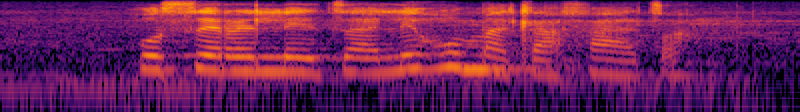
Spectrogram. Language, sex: Southern Sotho, female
